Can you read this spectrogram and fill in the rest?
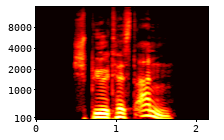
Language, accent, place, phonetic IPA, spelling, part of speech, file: German, Germany, Berlin, [ˌʃpyːltəst ˈan], spültest an, verb, De-spültest an.ogg
- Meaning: inflection of anspülen: 1. second-person singular preterite 2. second-person singular subjunctive II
